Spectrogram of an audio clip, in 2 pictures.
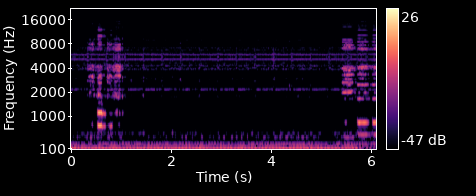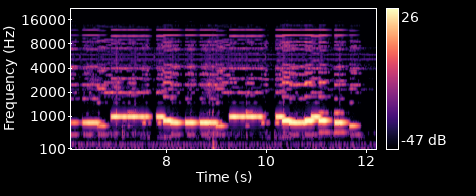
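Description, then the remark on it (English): A thin, synthetic MIDI phone ringtone melody, one of many ringtones being browsed on a phone, plays after a few seconds of low electrical hum, its bright beeping notes stepping through a simple tune, fairly loud, with no voices. “Why would anybody even put that in a phone?”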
